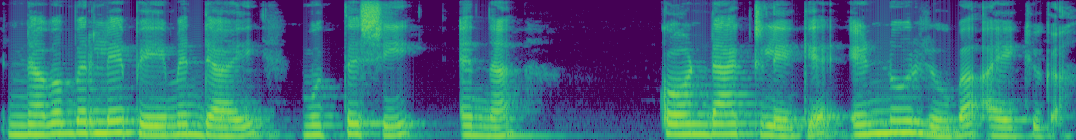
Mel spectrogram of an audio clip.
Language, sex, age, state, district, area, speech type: Malayalam, female, 18-30, Kerala, Kottayam, rural, read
